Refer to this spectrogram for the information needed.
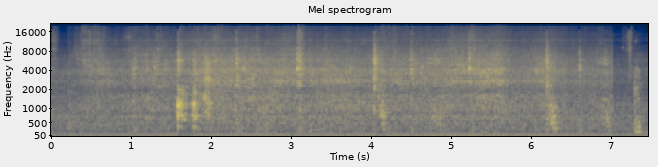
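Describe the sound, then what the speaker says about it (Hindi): Tomatoes cooking in a pan for a Chhattisgarhi-style yam (jimikand) dish, with a soft steady sizzle broken by repeated scraping and clinking stirring strokes, quiet and close. "तब तक पकाएंगे जब तक टमाटर अच्छे से पक ना जाए"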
